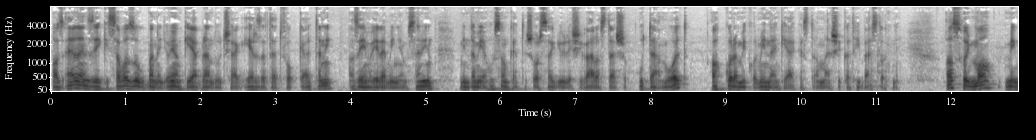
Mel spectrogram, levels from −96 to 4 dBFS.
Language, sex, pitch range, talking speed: Hungarian, male, 80-95 Hz, 150 wpm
